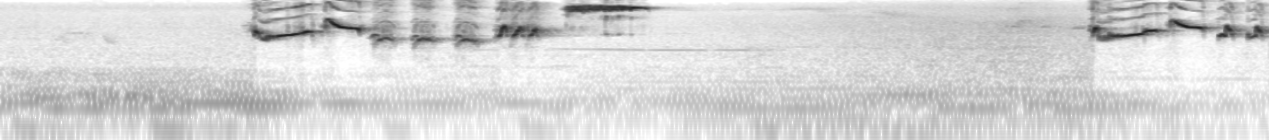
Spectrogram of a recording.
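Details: Orange-headed thrush, a kept bird in Singaraja, northern Bali, singing in the morning as a master voice for other birds: loud swooping whistles and rapid repeated notes, a pause with faint hum, then another swooping phrase.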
